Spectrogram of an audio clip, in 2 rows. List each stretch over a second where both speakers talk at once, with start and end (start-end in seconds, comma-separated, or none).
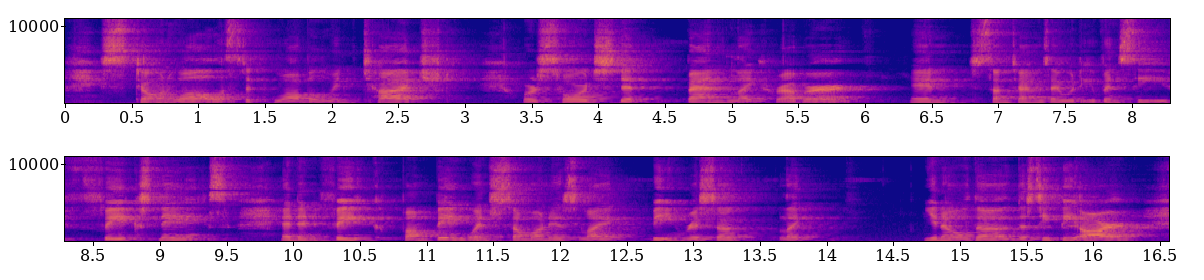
none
